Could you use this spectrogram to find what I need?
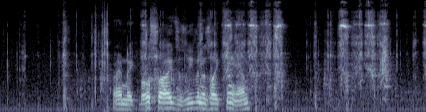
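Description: A metal rod scrapes and taps against a small piece of metal.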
